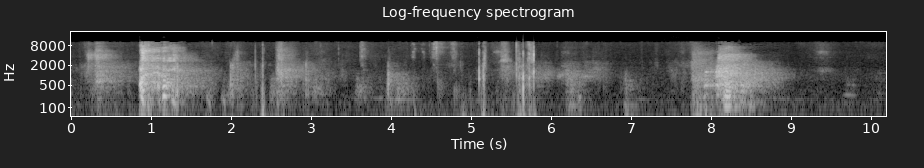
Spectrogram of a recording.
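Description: A cough about a second in, then scissors snipping through paper-backed EPDM flashing, with sharp clicks of the blades and the release paper being handled. There is another loud rustling burst near the end.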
